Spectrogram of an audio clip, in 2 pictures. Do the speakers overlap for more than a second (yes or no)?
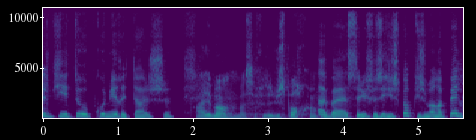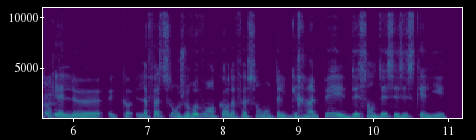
no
